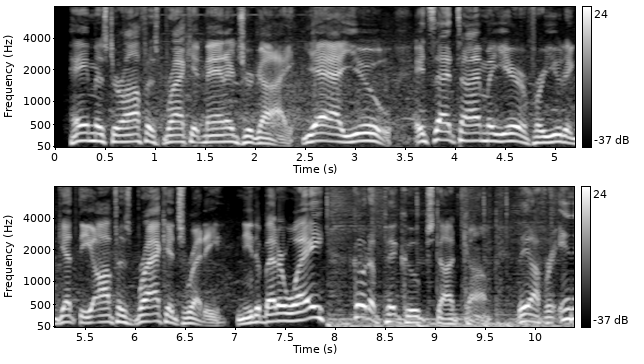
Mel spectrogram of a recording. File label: radio spot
